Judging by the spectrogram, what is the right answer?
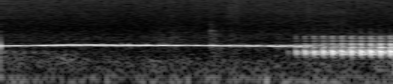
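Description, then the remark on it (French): A wolf howls in one long, steady mid-pitched note held for about two seconds, then breaks into a rougher, pulsing quaver at the end. No one speaks. “Loup.”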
